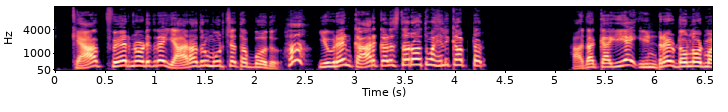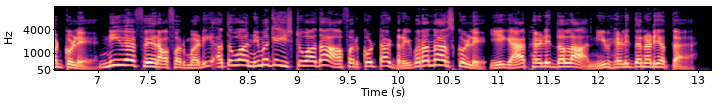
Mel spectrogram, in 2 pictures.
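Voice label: Kannada, male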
